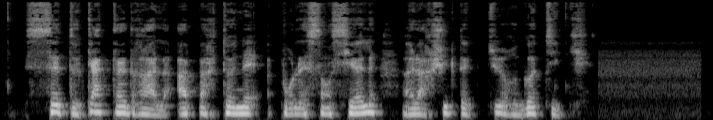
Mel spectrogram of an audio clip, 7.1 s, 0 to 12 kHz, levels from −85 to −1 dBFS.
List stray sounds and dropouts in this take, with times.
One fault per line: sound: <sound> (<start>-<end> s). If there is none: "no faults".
no faults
